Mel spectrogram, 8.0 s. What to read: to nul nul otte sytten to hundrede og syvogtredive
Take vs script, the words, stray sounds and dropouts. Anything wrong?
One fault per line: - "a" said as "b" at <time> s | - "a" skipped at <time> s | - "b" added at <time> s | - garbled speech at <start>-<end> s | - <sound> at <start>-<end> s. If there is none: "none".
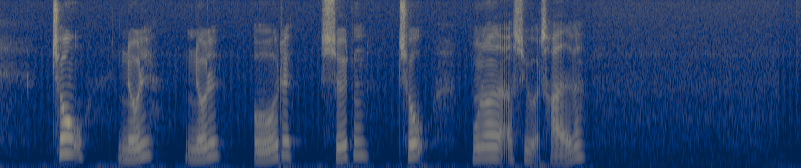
none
